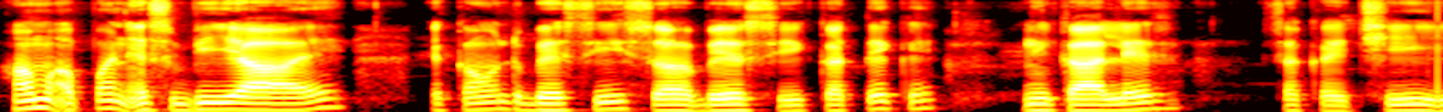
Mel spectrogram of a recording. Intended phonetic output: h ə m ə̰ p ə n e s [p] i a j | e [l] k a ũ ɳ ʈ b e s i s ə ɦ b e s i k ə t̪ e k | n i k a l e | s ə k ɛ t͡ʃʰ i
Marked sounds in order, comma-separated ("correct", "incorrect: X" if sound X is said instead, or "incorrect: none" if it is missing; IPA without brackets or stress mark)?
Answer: incorrect: b, incorrect: none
